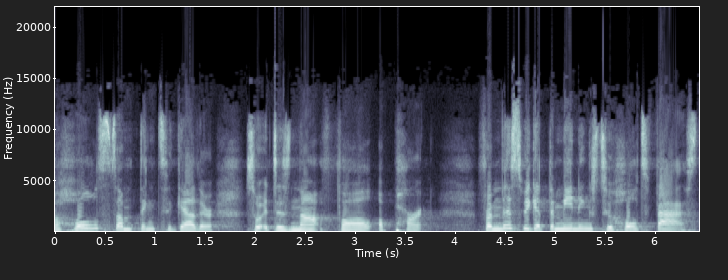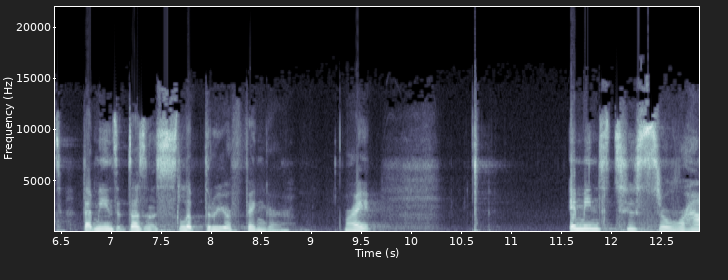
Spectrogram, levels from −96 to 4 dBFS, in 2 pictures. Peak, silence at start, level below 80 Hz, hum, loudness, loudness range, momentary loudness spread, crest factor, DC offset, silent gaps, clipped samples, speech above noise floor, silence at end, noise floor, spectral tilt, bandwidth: 0 dBFS; 0 s; -34 dBFS; none; -11 LUFS; 6 LU; 12 LU; 12 dB; under 0.1%; none; 0.3%; 44 dB; 0 s; -55 dBFS; -3 dB/octave; 15.5 kHz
